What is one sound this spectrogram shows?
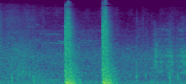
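A car door slams shut twice.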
